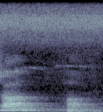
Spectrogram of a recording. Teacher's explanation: जब रगड़ खा के अगर गर्म हवा बाहर निकलती है वो क्या कहलाते हैं, वो कहलाते हैं ऊष्म संघर्षी।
